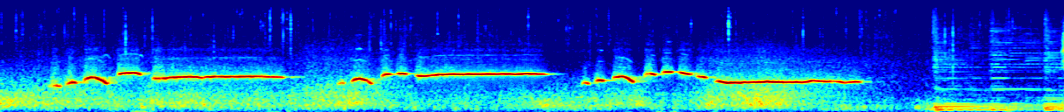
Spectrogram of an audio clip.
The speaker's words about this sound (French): Je me mets à siffloter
